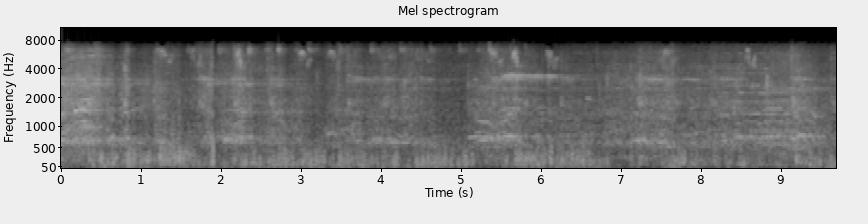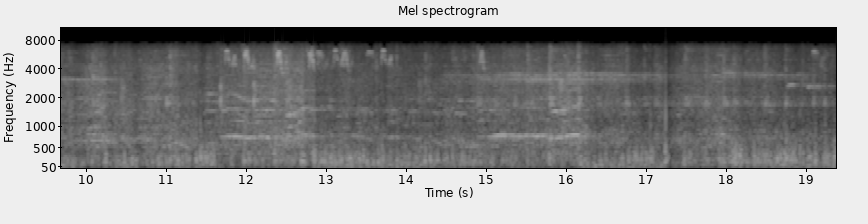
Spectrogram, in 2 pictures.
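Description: A crowd murmurs and talks at a distance.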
